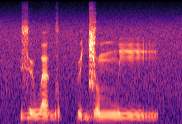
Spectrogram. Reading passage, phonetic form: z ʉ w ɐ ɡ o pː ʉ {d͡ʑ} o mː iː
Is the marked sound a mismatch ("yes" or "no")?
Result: no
